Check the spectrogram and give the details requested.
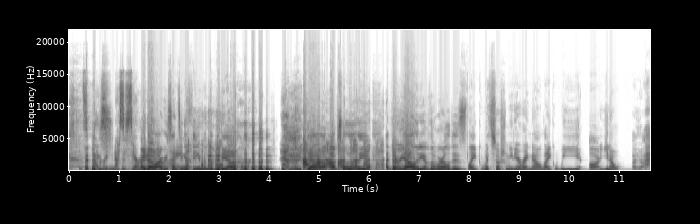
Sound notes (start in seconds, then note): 0.0 laughs; 3.7 both laughing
